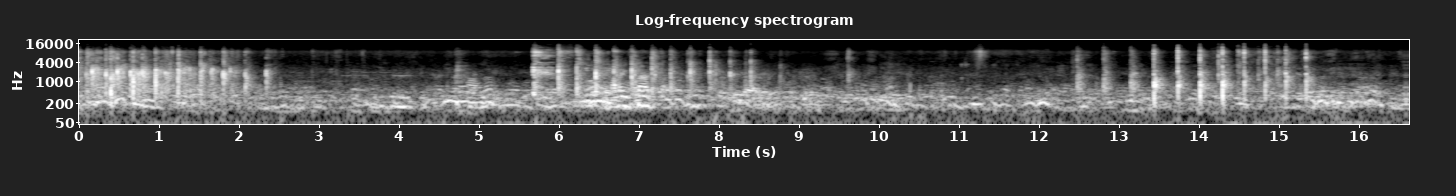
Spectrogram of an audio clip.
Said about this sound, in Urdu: زور سے ان کے لیے تالیاں.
